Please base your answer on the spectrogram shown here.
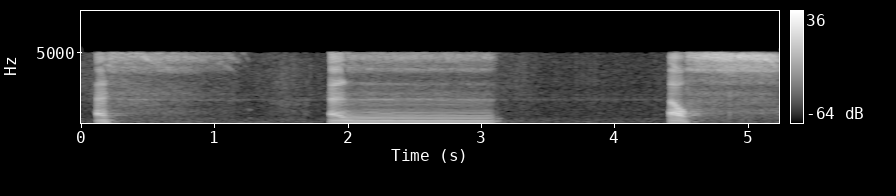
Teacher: وجدوا أن لها صوتا هكذا يصفر معها، فقالوا تتصف بالصفير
